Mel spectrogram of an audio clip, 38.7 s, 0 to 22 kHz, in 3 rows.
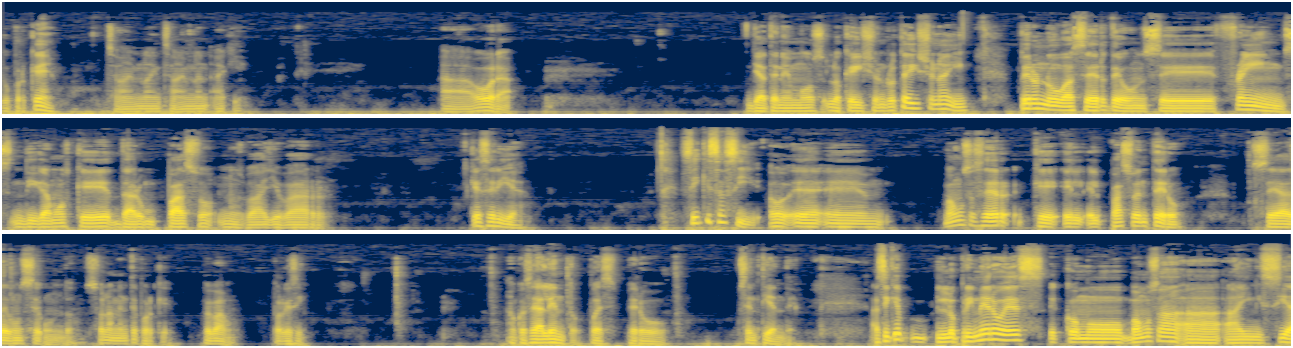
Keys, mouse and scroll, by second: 2.7 click, 5.4-7.7 drag, 23.3 click, 26.3 KP_2, 26.7 KP_Enter, 30.8 shift+middle click, 31.9-32.2 shift+scroll down 3, 32.6 shift+middle click.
